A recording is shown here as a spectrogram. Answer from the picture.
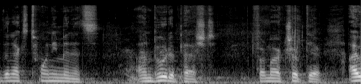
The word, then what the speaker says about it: Budapest: This past Friday afternoon, I was sitting in a restaurant in Budapest. That's the incorrect way to pronounce it. Now as an expert, I'll tell you, it's Budapest.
